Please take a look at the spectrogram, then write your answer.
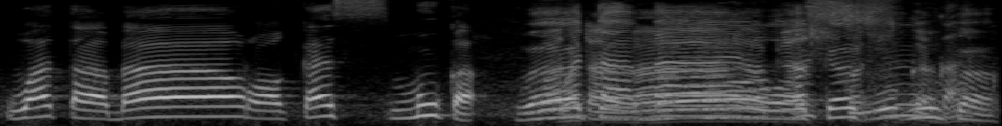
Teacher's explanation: اب یہاں پر واو تا با الف زبر با, وَتَبَا با کو کھینچ کے پڑھیں گے. اور رَكَسْمُكَ را کو موٹا کر کے پڑھیں گے, کاف کو سین کے ساتھ سیٹی کی آواز.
